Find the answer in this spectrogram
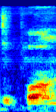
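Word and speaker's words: The Pas: one of them was called the Paul Manitoba it's spelled Pas it was an Indian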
